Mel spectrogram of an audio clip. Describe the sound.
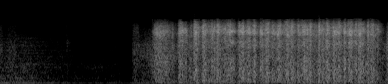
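Five dice rolled for a Hollow Earth Expedition tabletop role-playing game: a sudden, dense clatter of many rapid clicks and rattles that starts abruptly and keeps going steadily to the end.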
